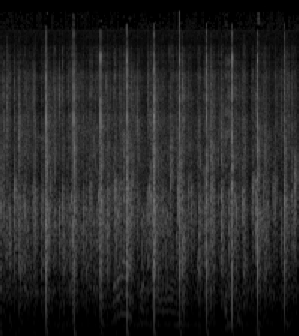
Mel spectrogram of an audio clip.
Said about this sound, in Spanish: Démosle un aplauso al Señor que lo merece.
